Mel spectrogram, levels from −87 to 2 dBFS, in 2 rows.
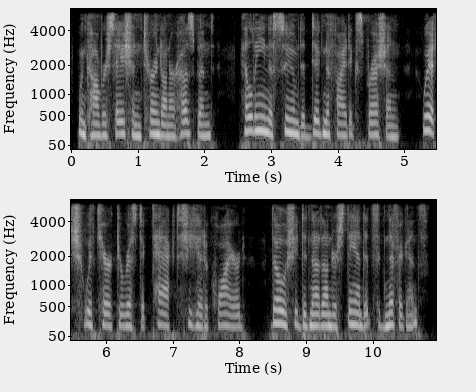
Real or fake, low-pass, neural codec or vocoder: real; 5.4 kHz; none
